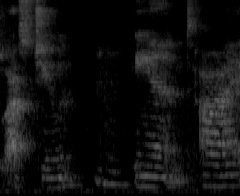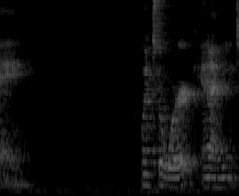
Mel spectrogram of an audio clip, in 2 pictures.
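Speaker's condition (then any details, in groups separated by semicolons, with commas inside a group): No condition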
